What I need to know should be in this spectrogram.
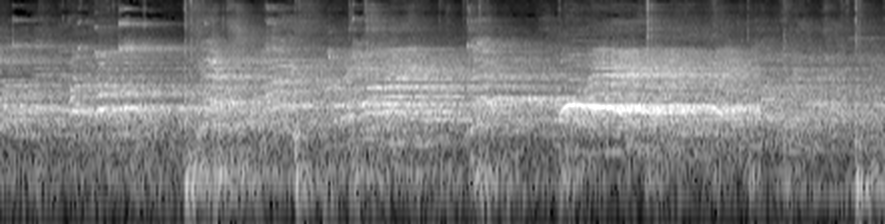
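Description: Several young men call out to each other in a large echoing gym.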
